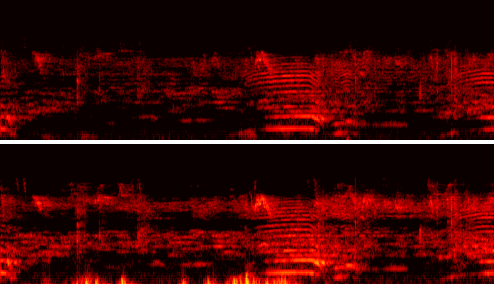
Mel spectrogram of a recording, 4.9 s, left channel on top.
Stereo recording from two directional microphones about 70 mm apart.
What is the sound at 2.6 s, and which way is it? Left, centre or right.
Goat, right.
